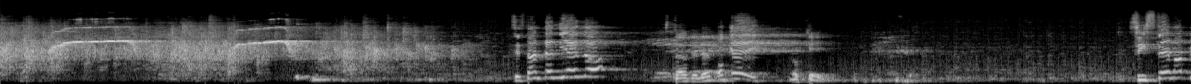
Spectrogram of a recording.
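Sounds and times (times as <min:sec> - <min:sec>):
applause: 0:00.0 - 0:05.0
speech: 0:05.2 - 0:08.4, 0:11.4 - 0:11.9.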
